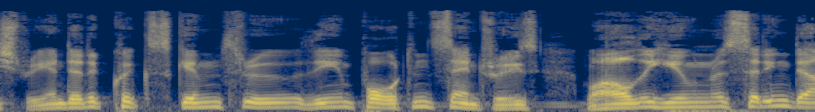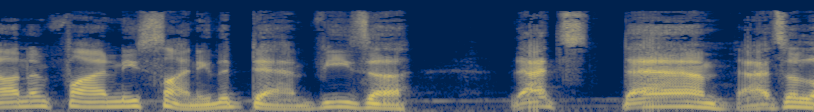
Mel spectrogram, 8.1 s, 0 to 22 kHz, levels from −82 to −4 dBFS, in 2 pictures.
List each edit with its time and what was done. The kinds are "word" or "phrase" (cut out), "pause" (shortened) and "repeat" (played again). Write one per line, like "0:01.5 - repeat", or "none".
none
